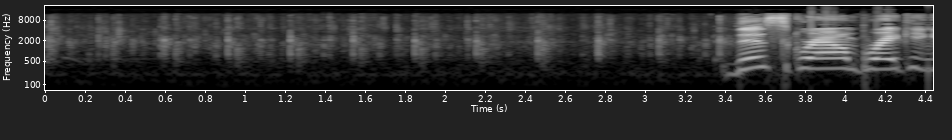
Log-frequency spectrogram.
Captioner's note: applause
